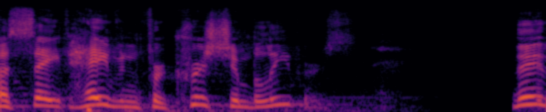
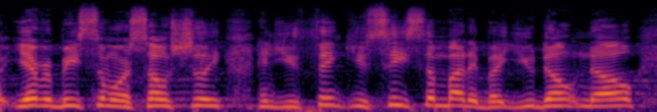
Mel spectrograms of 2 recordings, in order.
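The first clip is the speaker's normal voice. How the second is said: ordinary delivery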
